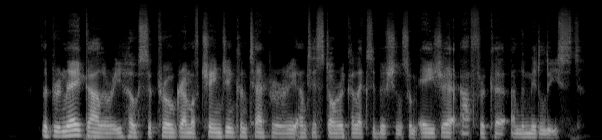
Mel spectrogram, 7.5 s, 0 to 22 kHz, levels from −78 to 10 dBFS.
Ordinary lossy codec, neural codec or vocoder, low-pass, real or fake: none; codec, 44.1 kHz, 2.6 kbps, DAC; 19.8 kHz; fake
